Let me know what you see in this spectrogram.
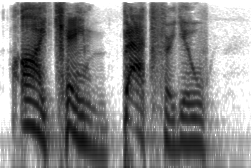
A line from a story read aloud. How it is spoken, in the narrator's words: he screamed so loudly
